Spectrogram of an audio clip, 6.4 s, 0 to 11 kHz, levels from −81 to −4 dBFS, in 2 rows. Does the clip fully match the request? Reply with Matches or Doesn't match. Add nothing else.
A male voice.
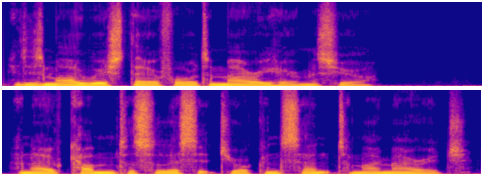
Matches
